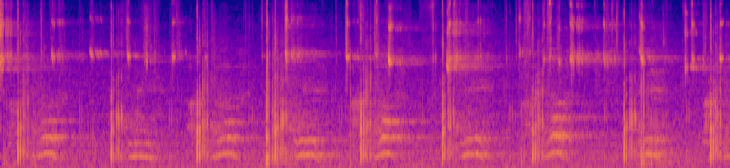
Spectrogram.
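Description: Shoes squeak on a hard court.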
